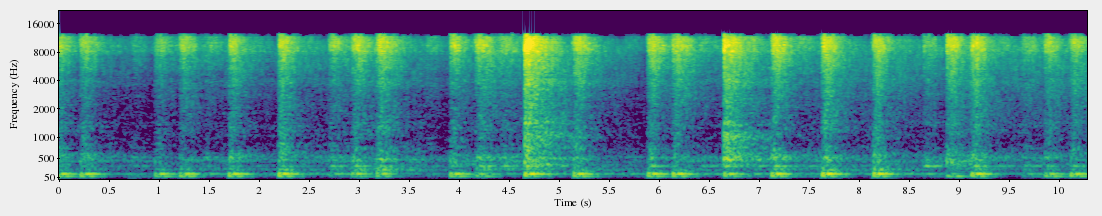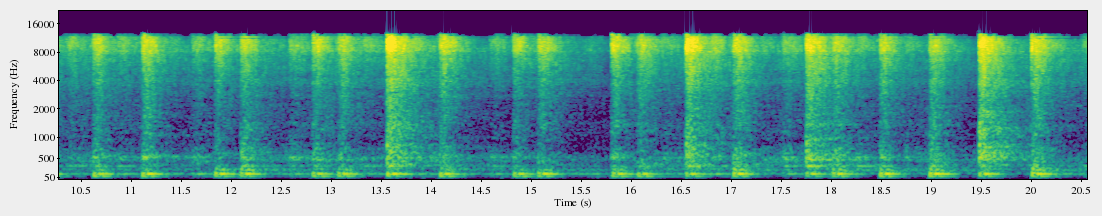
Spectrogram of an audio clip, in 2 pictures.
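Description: Percussion music driven by drums, with evenly spaced beats at about two a second, each carrying a low ringing tone and now and then a sharper accented hit.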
